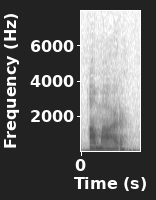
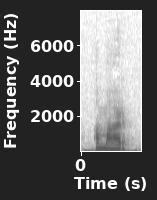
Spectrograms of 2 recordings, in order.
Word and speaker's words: amar: At the end of a word or a syllable, it can have that same sound, a single flap of the tongue. Listen. Amar, cerveja, porta, okay?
